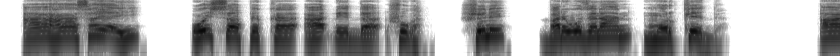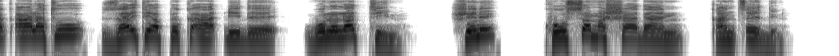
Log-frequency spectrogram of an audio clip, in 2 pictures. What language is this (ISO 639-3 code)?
dwr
